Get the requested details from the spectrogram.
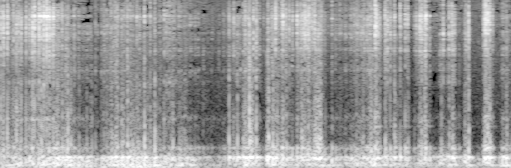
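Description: Short natural nails scratch the hollow metal mesh grille of a pink microphone, giving a dense, boomy, low rumbling scrape with quick scratchy bursts that flicker into brighter crackle. Near the end, one hand grips the grille and scratches its side, adding sharper scraping strokes over the steady low rumble.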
